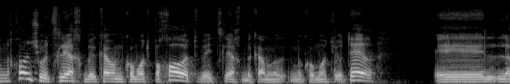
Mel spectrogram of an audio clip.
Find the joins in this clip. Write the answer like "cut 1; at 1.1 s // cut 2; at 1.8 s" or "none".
none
